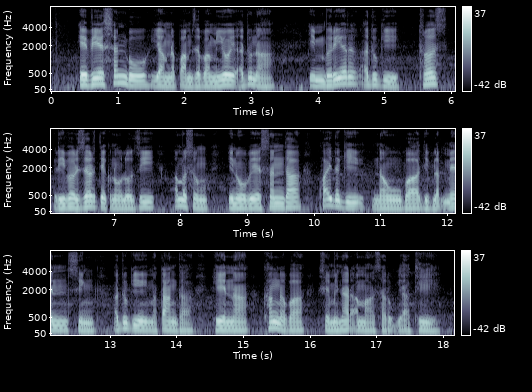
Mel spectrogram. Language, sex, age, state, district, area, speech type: Manipuri, male, 45-60, Manipur, Churachandpur, rural, read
